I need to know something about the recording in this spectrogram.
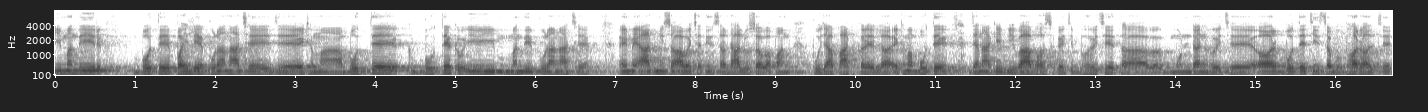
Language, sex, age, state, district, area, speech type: Maithili, male, 18-30, Bihar, Madhubani, rural, spontaneous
